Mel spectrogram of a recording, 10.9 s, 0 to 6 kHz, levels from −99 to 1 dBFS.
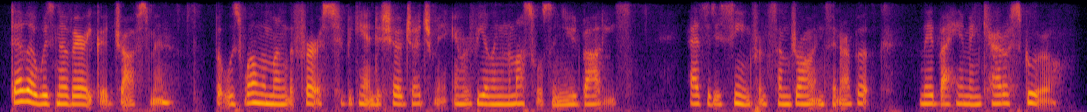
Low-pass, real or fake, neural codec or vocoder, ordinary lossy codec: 5.4 kHz; fake; codec, 16 kHz, about 1 kbps, DyCAST, with the encoder's durations; Opus, 16 kbps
